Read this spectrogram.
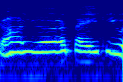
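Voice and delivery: put-on very high, touched little-girl voice; squeaky, hammed-up tearful thanks; imitated teary gratitude. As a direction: act out a moved child near tears. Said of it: "gets the little teary eyes".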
